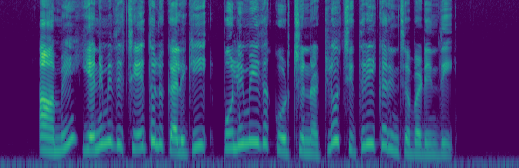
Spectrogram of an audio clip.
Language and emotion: Telugu, neutral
